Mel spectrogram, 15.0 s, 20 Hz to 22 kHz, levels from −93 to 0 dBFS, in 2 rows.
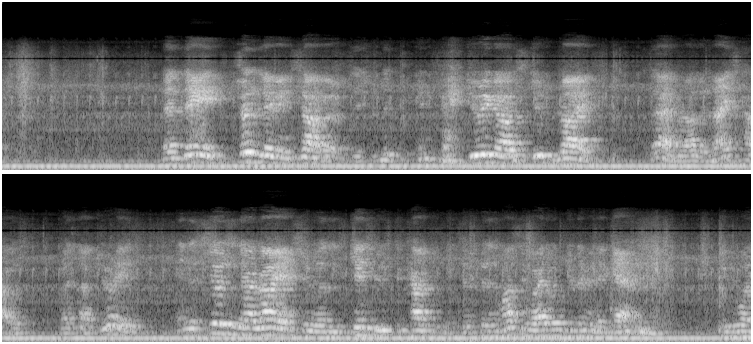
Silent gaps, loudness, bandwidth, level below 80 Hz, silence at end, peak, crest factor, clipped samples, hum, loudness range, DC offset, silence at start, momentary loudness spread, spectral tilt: none; -15 LUFS; 8.4 kHz; -36 dBFS; 0 s; 0 dBFS; 16 dB; under 0.1%; none; 3 LU; 0.1%; 0 s; 12 LU; -6.5 dB/octave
